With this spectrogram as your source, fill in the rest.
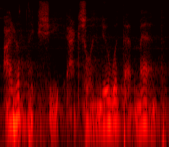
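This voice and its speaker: A woman's voice: very deep voice, little pitch movement, moderate pace, creaky, whispered, in a large hall. Wry woman telling stories on a club stage. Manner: self-deprecating, wry, with hushed asides. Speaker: singer-songwriter performer. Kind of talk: autobiographical storytelling in a live musical revue.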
